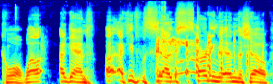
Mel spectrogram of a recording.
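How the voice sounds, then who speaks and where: Man, American accent, fairly high pitch, casual podcast host, chatty, rambling, very little room echo. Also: animated, measured pace, clean studio sound. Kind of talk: casual unscripted podcast sign-off. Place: small fenced-off area beside a living room at home.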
